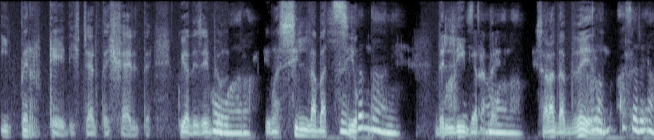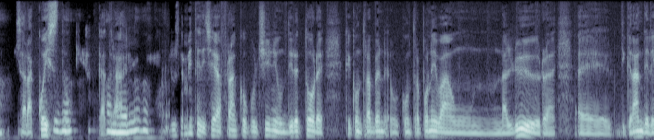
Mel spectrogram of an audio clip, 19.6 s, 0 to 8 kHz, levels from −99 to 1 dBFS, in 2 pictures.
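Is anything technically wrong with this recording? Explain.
Yes. Speech suppressed in double talk occurs at 3.44–4.06, 5.34–6.17, 6.98–8.09, 9.05–10.13, 10.72–11.16 and 11.66–12.68 s. An echo canceller, likely unable to separate this talker from loudspeaker echo while both sides spoke, turned the speech down by up to about 40 dB.

An echo leak occurs at 10.06–10.11 s. An echo canceller likely left residue that was sent back, heard as a faint copy about 25 dB down, delayed by 258 ms.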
